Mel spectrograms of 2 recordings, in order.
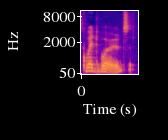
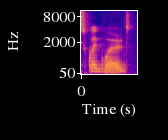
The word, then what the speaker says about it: Squidward: Like last episode it was revealed that I mispronounced Squidward as Squigward.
